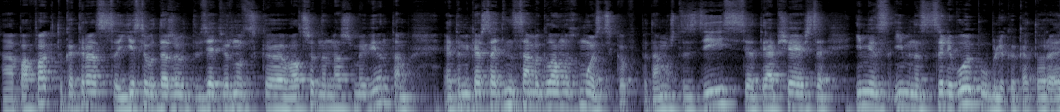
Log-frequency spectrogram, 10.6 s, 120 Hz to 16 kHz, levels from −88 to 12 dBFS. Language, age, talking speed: Russian, 20-39, 180 wpm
